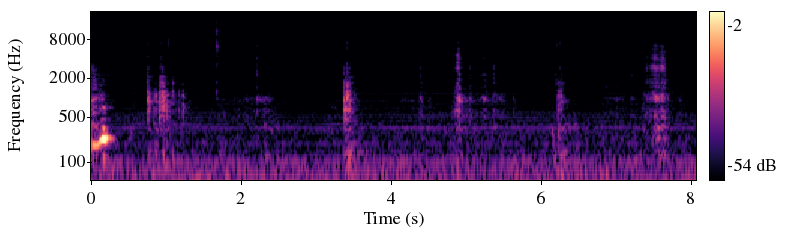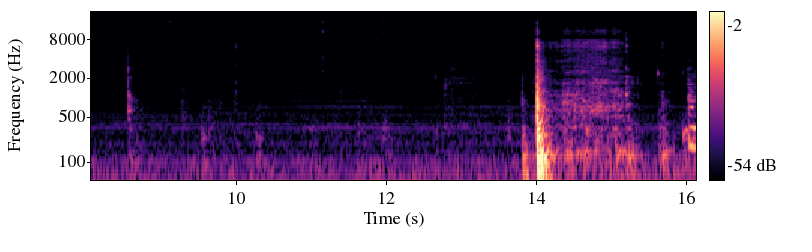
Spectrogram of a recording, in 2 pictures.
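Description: Chopped garlic tipped into a non-stick wok of olive oil, then faint scattered clicks about once a second as it sits in the oil that is only starting to heat. Near the end comes a sharp knock, the loudest sound, followed by about a second and a half of rustling noise.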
